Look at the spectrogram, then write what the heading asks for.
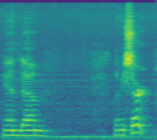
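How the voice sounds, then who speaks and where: A man's voice: on the high side, slow, lo-fi sound. A man hosting an informal interview, with a folksy, easygoing way of phrasing questions. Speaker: interviewer, show host. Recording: echoey room.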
